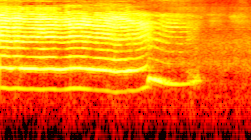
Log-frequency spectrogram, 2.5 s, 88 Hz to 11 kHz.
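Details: 9-month-old baby boy, irritable from teething and refusing milk, cries a loud, sustained, high-pitched wail that breaks and then trails off.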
